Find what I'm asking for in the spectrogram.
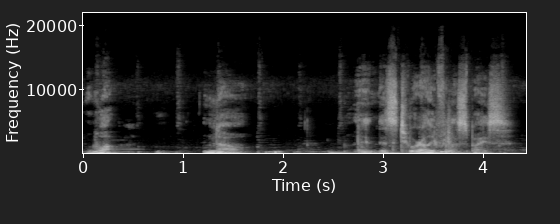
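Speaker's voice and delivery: sleepy, groggy, half-awake, just-woken-up voice. Voicing a character woken at three in the morning: groggy, just woken up. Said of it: "looks at you bleary-eyed and just goes".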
